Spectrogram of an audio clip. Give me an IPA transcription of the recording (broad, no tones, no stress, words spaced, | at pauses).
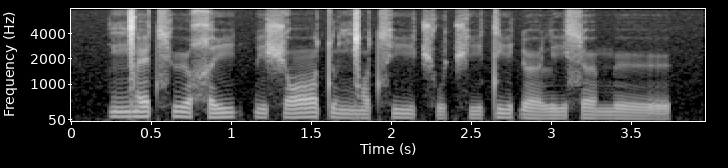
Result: ŋ͡ǀɛ t͡sʰʉːχiːk͡pi ʃɔː tuŋ͡ǀɔt͡sʰiːt͡ʃʰu t͡ʃʰi ti ɗœːlisœː møː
